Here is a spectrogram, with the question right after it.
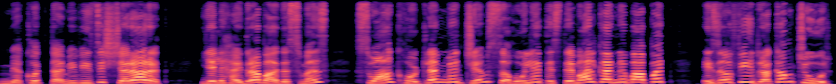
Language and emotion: Kashmiri, angry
